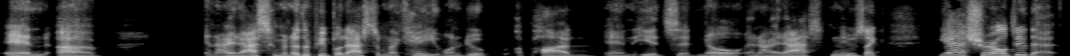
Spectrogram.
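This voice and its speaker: A podcast host chatting casually with viewers, telling a rambling story full of fillers and restarts. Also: male voice, medium pitch, big pitch swings, fast, fairly bright tone, husky, dry recording, clean studio sound. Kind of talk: casual livestream chat answering viewers.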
